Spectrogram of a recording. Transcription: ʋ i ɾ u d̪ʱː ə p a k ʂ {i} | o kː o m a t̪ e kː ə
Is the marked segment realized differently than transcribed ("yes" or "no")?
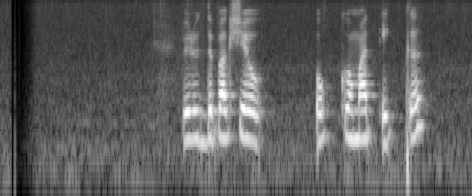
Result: yes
